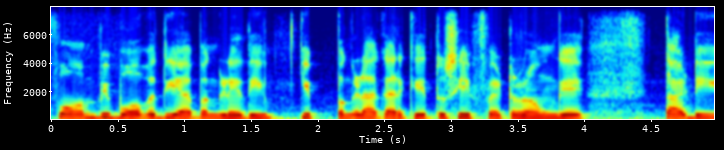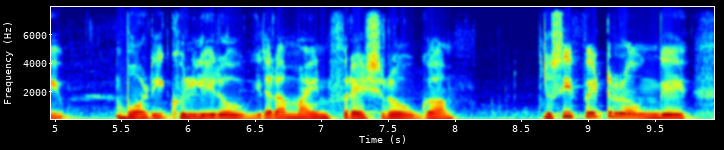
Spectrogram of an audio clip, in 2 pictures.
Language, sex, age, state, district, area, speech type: Punjabi, female, 18-30, Punjab, Jalandhar, urban, spontaneous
